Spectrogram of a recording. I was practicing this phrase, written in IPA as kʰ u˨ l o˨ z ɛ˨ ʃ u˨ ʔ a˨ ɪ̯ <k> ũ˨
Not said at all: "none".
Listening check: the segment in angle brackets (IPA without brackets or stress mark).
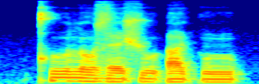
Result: k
